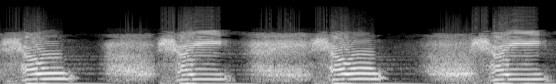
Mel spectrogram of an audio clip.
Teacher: ہا کو درمیان حلق سے ادا کریں گے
